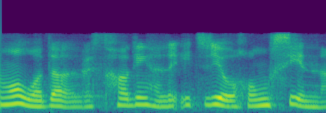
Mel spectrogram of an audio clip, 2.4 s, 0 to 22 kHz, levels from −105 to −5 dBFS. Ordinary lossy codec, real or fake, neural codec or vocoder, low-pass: none; fake; codec, 16 kHz, 0.8 kbps, ZipCodec; 7.2 kHz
